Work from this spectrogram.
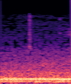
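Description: Car cruising on the interstate, a steady low engine drone and road hum heard from inside the cabin, with a brief soft click partway through.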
